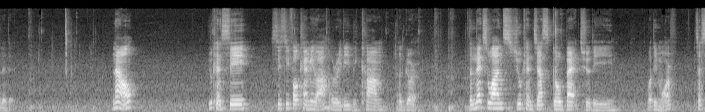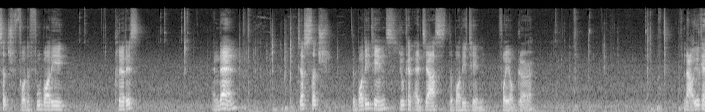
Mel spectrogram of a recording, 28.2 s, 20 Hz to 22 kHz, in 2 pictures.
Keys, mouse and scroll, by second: 0.6 scroll up 1, 0.6-4.2 typing, 0.7 middle click, 0.7 scroll, 1.4 click, 2.5-5.5 drag, 5.5-6.4 typing, 5.5 scroll, 6.6 click, 8.0 c, 8.4 click, 8.7-9.1 scroll down 13, 9.1 scroll, 9.3-11.2 scroll down 7, 11.2 click, 13.9 click, 14.6-17.1 drag, 17.8 click, 19.3-20.4 typing, 23.6 typing, 25.1 click, 25.6-28.2 typing, 25.6 scroll, 25.7 scroll, 27.2 click, 27.3-28.0 shift+middle drag.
